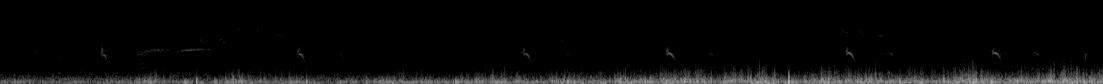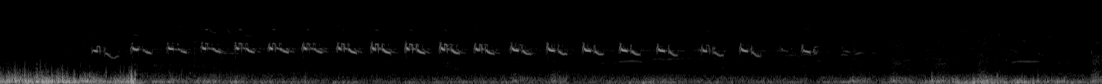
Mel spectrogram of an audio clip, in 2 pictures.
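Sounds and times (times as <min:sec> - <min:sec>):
bird singing down-slurred notes: 0:11.6 - 0:21.9.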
